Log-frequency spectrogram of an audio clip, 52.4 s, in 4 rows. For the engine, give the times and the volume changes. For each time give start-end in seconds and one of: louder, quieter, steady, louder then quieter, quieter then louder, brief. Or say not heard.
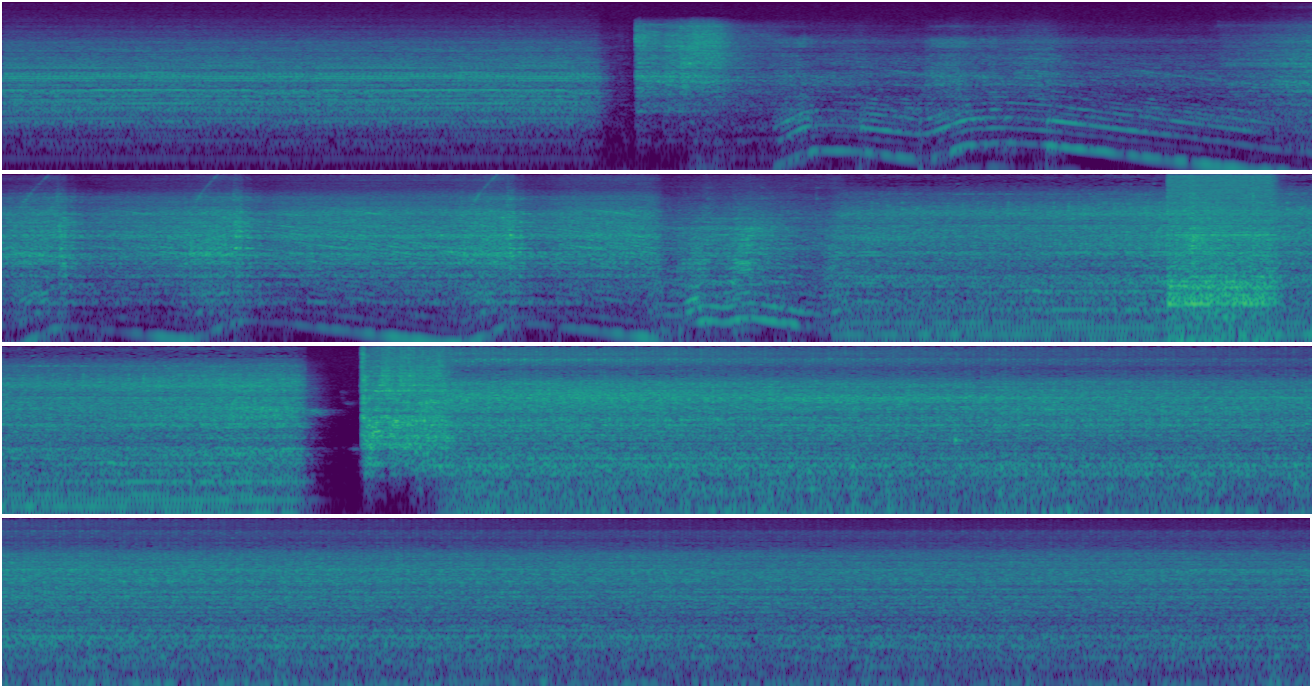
0.0-52.3 louder then quieter.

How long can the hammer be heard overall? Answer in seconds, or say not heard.
not heard.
